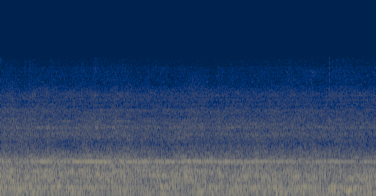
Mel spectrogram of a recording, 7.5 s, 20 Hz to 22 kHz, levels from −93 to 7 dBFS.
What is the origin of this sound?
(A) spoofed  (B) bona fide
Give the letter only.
A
